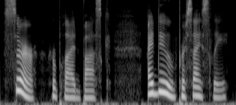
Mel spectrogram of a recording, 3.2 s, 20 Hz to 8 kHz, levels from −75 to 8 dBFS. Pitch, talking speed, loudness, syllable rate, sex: 200 Hz, 115 wpm, -19 LUFS, 4.4 syllables/s, female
